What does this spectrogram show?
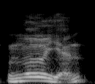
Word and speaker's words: Nguyen: The way I learned it was the NG sound is the last words in the pronunciation in the word sing, S-I-N-G. So it's Nguyen. However, they have anglicized it in American to just say Nguyen because most people cannot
